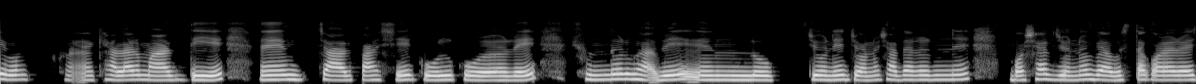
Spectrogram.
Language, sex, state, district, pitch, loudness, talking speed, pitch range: Bengali, female, West Bengal, Jalpaiguri, 210 Hz, -13 LUFS, 95 wpm, 205-220 Hz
